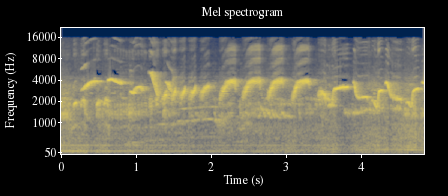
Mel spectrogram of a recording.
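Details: A caged Chinese hwamei, kept for its excellent voice, sings arched whistled notes in quick succession, some repeated in a series of similar loops, accompanied by faint high clicking sounds.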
